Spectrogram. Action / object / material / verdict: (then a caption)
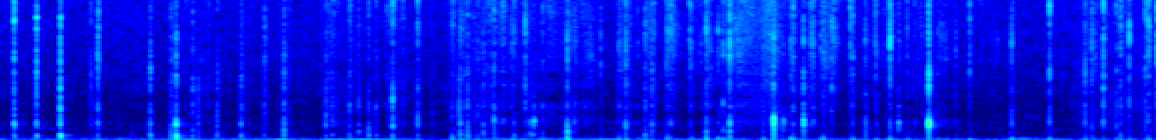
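tap / small plastic jar of salt with plastic lid / plastic / none. Fingernails tap quickly and repeatedly on the purple plastic lid and body of a small clear plastic jar full of salt, producing many short, dry clicks and ticks. A steady low hum runs underneath the whole time.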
